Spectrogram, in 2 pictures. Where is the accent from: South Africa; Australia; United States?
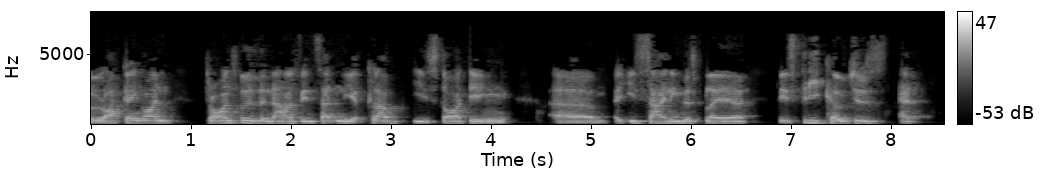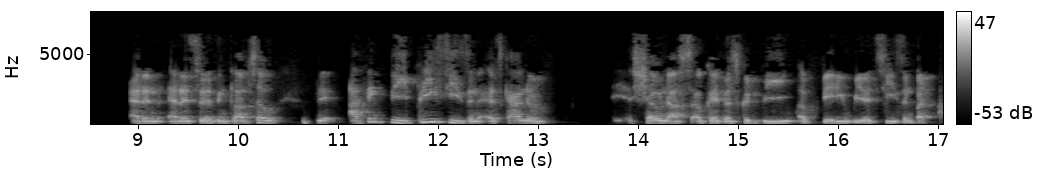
South Africa; Cape Town, Western Cape; I think my whole sports thing started with my family. Both sides of my family are relatively sports mad. Before SACS, I mean, I played cricket and rugby there.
